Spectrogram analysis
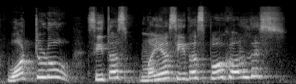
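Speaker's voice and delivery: high-pitched, flustered self-defence; acted plaintive protest; helpless protest. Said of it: "Lakshman said".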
